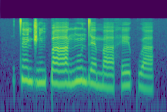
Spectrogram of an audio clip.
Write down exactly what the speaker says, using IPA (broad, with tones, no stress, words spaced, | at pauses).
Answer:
tɛ̃˦d͡ʒĩ˧k͡paː˧ ŋũ˦ dɛ˦˨maː˨heː˦kʷa˨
